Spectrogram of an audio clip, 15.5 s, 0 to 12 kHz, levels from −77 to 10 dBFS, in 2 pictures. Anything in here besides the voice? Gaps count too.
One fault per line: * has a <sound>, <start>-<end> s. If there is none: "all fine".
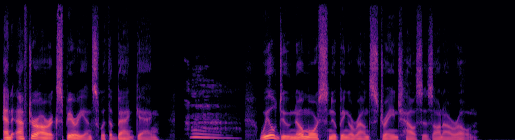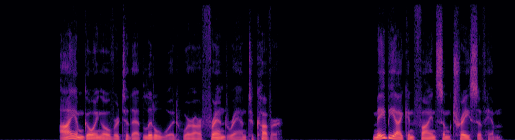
* has a sigh, 2.8-3.6 s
